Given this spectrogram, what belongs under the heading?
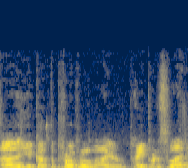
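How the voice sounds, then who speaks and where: Putting on a gruff character voice, a man speaks at a high pitch and moderate pace over clear background noise. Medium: actual play. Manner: gruff, suspicious.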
